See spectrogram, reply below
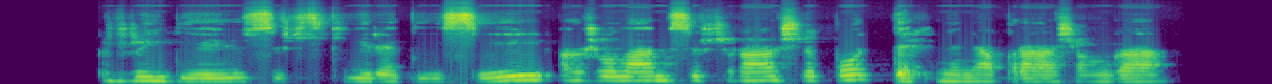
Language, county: Lithuanian, Vilnius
